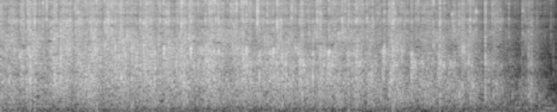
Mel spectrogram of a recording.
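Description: Audience applauding at the end of a talk, a dense patter of many hands clapping that holds steady and dies away near the end.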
